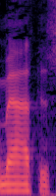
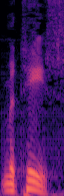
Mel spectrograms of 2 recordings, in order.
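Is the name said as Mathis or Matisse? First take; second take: Mathis; Matisse. First: The name is said as Mathis. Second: The name is said as Matisse. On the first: The speaker calls it wrong. "I kept saying Mathis" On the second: The speaker calls it right. "they said no, it's it's Matisse"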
